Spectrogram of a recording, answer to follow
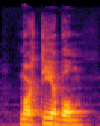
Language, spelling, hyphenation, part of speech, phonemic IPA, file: Dutch, mortierbom, mor‧tier‧bom, noun, /mɔrˈtiːrˌbɔm/, Nl-mortierbom.ogg
- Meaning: 1. fireworks shell 2. mortar shell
